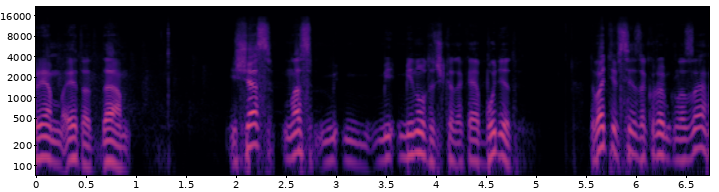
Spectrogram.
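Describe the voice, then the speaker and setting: Against a quiet background, a man speaks at a fairly slow pace with long, frequent pauses. His intonation is lively. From Arkhangelsk region, northern Russia. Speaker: talk show host. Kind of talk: live talk show. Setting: studio with live audience. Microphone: handheld.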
